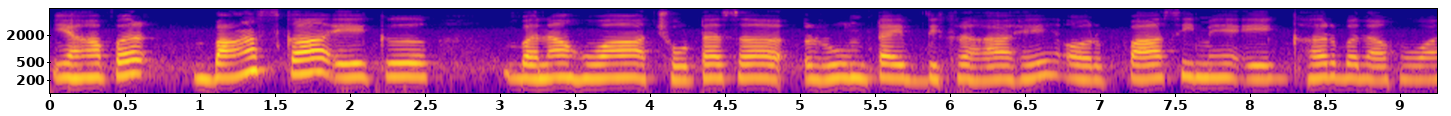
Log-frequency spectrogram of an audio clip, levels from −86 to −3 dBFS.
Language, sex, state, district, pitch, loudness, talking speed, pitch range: Hindi, female, Madhya Pradesh, Dhar, 230 Hz, -18 LUFS, 145 wpm, 220-235 Hz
